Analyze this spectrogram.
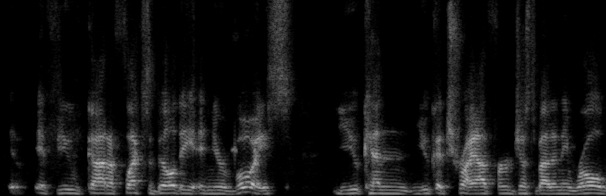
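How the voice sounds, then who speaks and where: A man's voice: mid-range voice, pushed and bright. A man answering questions as a radio play writer and director at a live Q&A, explaining things in a hesitant, rambling way. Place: talk before a live audience.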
